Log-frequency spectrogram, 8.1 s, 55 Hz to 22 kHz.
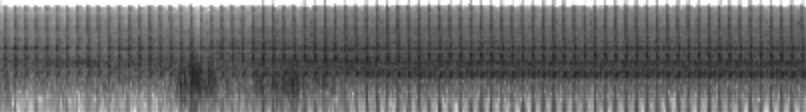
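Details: Alfa Romeo 147 2.0 TS that made a funny noise and cut out: a sharp, very regular knock about three times a second over the idle, steady throughout. Owner suspects big-end bearings or a pulley. Engine knocking.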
